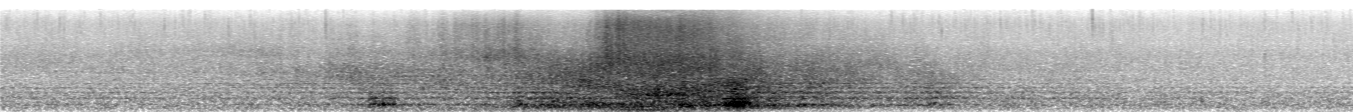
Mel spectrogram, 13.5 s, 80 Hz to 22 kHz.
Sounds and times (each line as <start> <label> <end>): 0.0 rain 13.5
2.1 car 11.0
